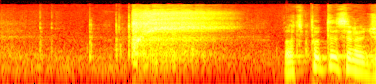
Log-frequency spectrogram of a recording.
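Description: A food processor whirs briefly.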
